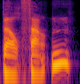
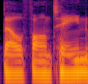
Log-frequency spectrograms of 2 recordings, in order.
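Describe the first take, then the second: First: The middle is said like 'fountain'. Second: The middle is said like 'font'. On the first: This is how locals say the name. "but it's pronounced Bellefountain" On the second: This is how the name is written. "It's spelled Bellefontaine"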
